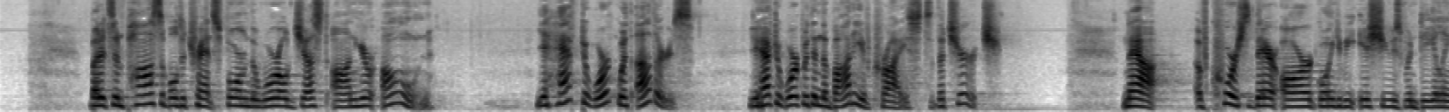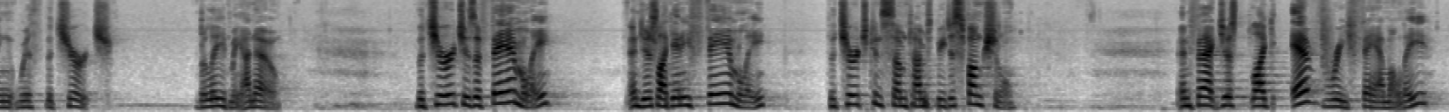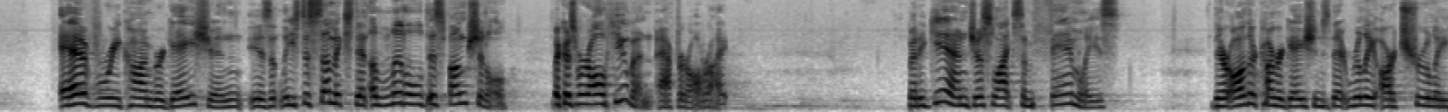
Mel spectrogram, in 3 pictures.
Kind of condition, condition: setting, large echoing room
